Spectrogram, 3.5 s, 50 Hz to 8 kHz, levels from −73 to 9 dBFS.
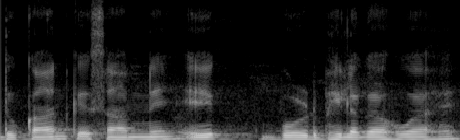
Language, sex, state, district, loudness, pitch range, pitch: Hindi, male, Uttar Pradesh, Lucknow, -16 LUFS, 125-130 Hz, 130 Hz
